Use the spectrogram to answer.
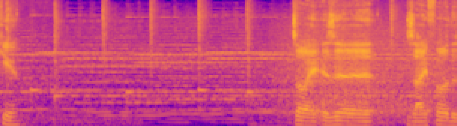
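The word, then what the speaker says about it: Xipha: So wait, is it Zypho the Z? No, I mean like, I mean it's with an X, but pronounced like a Z pretty much.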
